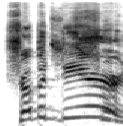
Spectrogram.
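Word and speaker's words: Shrubadier: Shrubbadier. That makes so much more sense. Like a bombardier, but they're dropping shrubs.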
